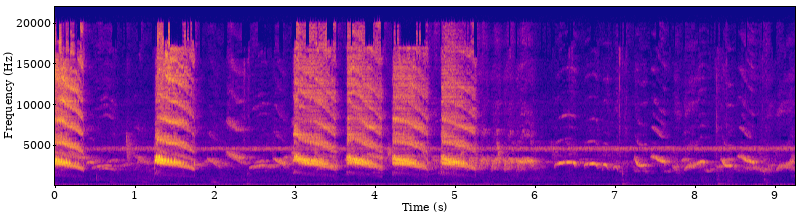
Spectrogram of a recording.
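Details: Female Chinese hwamei calling to stimulate a male to sing: harsh, broad downward-sweeping rasps repeated in short bursts, with softer warbling notes between and a steady faint high tone throughout.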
